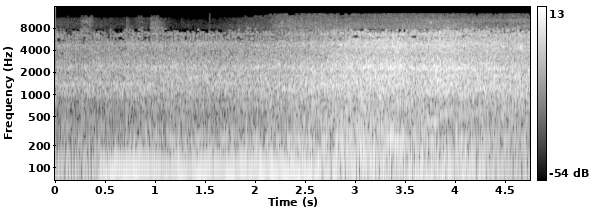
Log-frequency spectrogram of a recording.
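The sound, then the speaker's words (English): Loud, steady road traffic at a bus stop where a commuter catches the bus to work, with a heavy bus engine rumbling beneath a continuous wash of passing-vehicle noise. No voices are heard. “Like many people I know, I catch the bus to work. And this is my stop.”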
